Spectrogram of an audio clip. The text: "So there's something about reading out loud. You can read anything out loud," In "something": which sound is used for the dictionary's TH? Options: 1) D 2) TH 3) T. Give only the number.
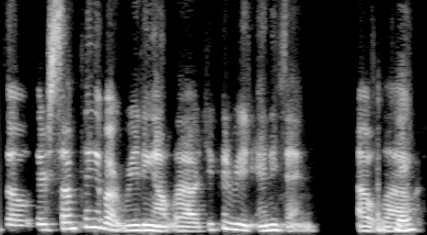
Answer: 2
